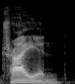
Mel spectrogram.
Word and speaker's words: Trajan: So like, for example, we would believe that Trajan was probably actually called Traian. And, Hadrian would have been called Adrian. And it's just the difference in pronunciation.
